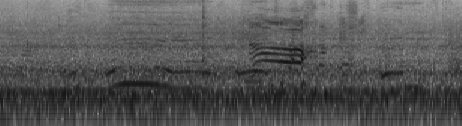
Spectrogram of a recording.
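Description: Steady running noise of a moving train, with a toddler whimpering and crying in a few short wails, the highest about three and a half seconds in.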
